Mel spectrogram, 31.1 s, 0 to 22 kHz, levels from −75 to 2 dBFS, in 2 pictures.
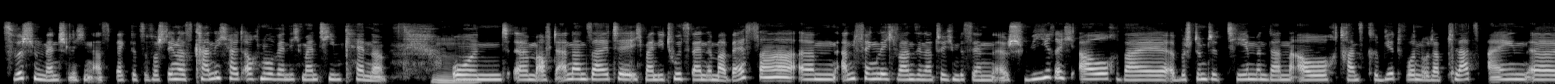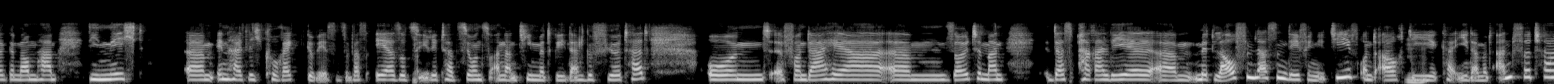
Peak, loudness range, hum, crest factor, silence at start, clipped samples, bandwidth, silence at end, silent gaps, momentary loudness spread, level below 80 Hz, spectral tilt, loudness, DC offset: -4 dBFS; 3 LU; none; 12 dB; 0.05 s; under 0.1%; 7.6 kHz; 0 s; none; 7 LU; -54 dBFS; -4.5 dB/octave; -17 LUFS; under 0.1%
